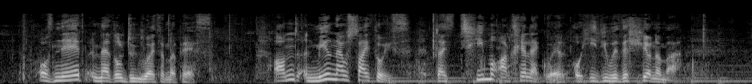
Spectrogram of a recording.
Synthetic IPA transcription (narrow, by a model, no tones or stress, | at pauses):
oːðneːbənmɛðʊlˠdʊɨwaɨθəməpʰeːθ | ɔndənmiːlˠnawsajθʊɨθd̥ajθtʰimɔʔarχjɛlˠɛɡwɪɾɔhiːdɪwɪðɪɬjɔnəma̰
